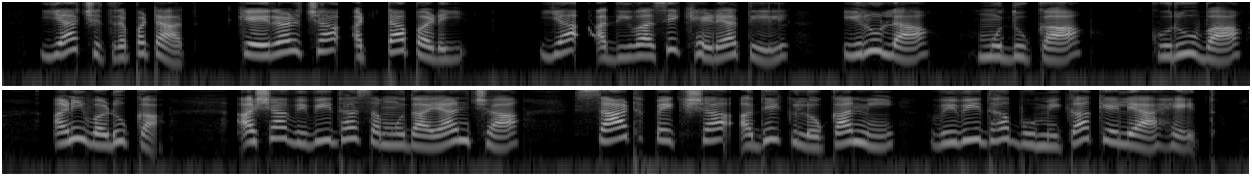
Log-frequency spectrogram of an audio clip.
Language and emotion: Marathi, neutral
